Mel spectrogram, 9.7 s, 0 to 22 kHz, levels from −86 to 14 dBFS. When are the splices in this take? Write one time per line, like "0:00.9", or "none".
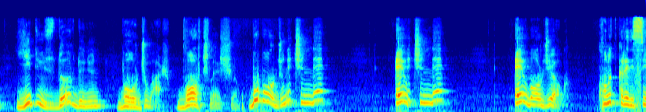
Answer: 0:06.1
